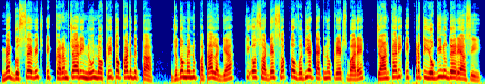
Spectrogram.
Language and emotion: Punjabi, angry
